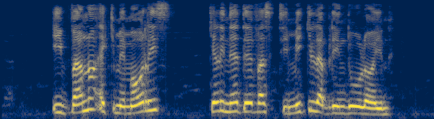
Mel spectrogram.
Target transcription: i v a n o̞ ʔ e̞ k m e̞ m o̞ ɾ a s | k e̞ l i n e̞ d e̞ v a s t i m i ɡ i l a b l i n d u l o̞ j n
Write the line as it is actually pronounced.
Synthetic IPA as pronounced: i v a n o̞ ʔ e̞ k m e̞ m o̞ ɾ i s | k e̞ l i n e̞ d e̞ v a s t i m i ɡ i l a b l i n d u l o̞ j n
